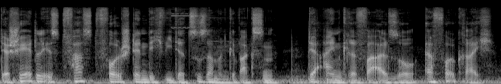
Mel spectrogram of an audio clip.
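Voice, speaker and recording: A man's voice: deep voice, animated, moderate pace, vocal fry, background noise. A man reading scripted documentary narration. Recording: music bed under the voice. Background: background music.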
